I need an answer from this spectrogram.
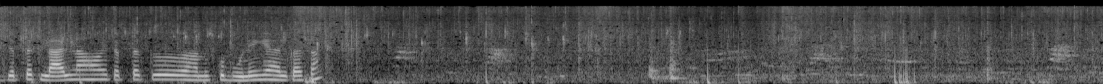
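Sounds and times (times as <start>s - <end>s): onion sizzling in hot oil: 0.0s - 11.0s
spatula scraping and tapping pan: 4.9s - 7.2s.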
